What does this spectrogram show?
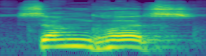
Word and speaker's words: संघर्ष: ठीक है, आधा र पढ़ते हैं इसको, यानी कि ये घ के बाद पढ़ा जाएगा, संघर्ष, संघर्ष। ठीक है, संघर्ष, यहाँ पर र का उच्चारण किया जाएगा।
